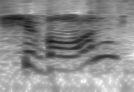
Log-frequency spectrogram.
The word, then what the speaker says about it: Siobhan: And so the BH is pronounced as a V. Yeah, it's kind of like Siobhan.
